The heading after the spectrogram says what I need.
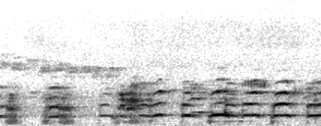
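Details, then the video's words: A crested guan (Penelope purpurascens) gives loud, nasal honking calls in quick bursts, about two per second, some harsh and others clearer and ringing. "Canto de la Pava Cojolita"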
